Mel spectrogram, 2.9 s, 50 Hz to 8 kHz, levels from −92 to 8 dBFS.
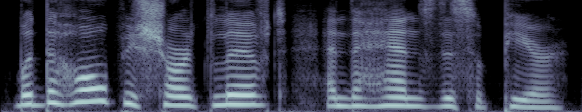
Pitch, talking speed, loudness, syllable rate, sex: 225 Hz, 185 wpm, -17 LUFS, 5.0 syllables/s, female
